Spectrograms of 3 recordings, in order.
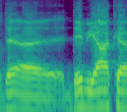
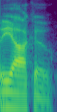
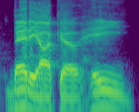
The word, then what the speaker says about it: Bediako: But I want to give a shout out to Charles DiBiaco. I think I always say his name wrong, but Bediako. Bediako.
